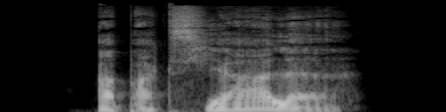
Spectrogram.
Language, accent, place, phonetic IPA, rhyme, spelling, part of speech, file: German, Germany, Berlin, [apʔaˈksi̯aːlə], -aːlə, abaxiale, adjective, De-abaxiale.ogg
- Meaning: inflection of abaxial: 1. strong/mixed nominative/accusative feminine singular 2. strong nominative/accusative plural 3. weak nominative all-gender singular 4. weak accusative feminine/neuter singular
